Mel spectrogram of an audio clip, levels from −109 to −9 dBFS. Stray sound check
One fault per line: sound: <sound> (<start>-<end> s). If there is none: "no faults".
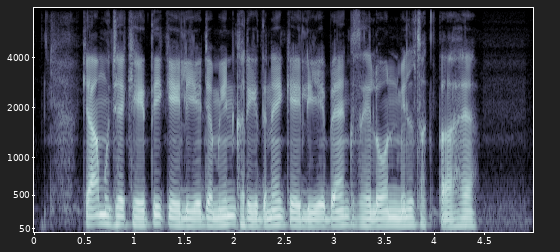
no faults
